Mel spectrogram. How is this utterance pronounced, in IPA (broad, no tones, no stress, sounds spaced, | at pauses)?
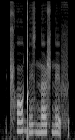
ʈ͡ʂʰ ɔ ɡ͡ǃ e z n̪ ɜ ʂ n̪ e f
